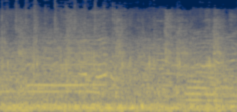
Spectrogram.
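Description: Arena PA music with held notes, over the steady chatter of a hockey crowd.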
